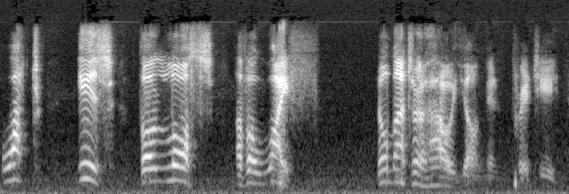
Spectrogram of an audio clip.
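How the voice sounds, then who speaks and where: Radio play baron: proud merciless fanatic, hard bright edge, gravelly, formal and imperious. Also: male voice, high-pitched, sing-song, slow, heavily acted, low-quality recording. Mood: grandiose, fanatical. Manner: pompous, imperious, formal archaic speech. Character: proud, zealous, ruthless baron and hunter of the unholy. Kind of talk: radio drama acting.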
